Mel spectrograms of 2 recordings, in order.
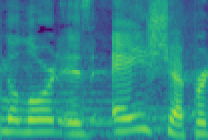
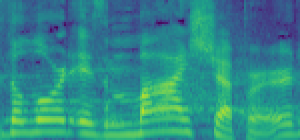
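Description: First: Said in the usual way. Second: Slow, leaning hard on "my" in "The Lord is my shepherd"; preacher to congregation, slowly pressing on "my"; stress on my. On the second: Shown as a demonstration. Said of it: "Do you see that there?".

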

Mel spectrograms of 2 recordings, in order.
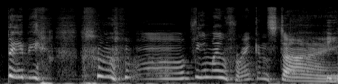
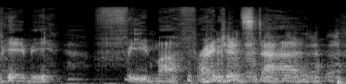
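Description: First: A laughing, corrected Joaquin Phoenix line; Joaquin Phoenix impression. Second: Terrible Joaquin Phoenix impression. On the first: Friend correcting a bad impression, laughing Joaquin Phoenix voice. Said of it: "It's more like". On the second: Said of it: "That's a terrible impression of Joaquin Phoenix".

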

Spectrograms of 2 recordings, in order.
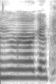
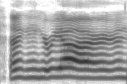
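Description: First: Softer, deflated here we are again; softer resigned mutter; weary aside. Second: Louder mock-theatrical here we are; mock-grand resignation, louder; resigned announcement. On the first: Retold or imitated. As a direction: drop it under your breath as a weary afterthought. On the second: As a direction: announce your doom with a grand sigh. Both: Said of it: "And I'm like".

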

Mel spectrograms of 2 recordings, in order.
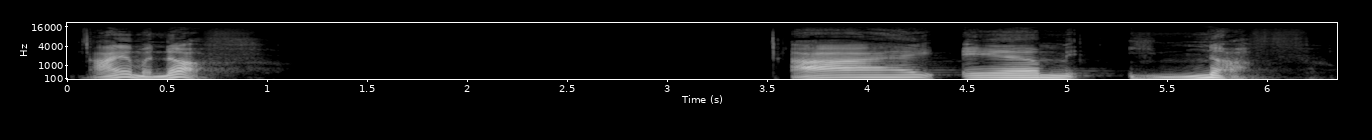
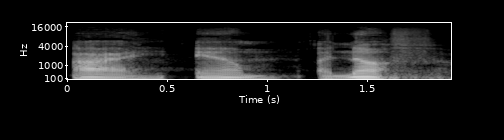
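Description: First: Higher and stretched out, with energy; energetic affirmation. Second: Calm affirmation. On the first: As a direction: put some energy into the affirmation. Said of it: "use a little energy now". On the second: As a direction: say it slowly and calmly to yourself. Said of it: "And simply repeat after me". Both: Shown as a demonstration.

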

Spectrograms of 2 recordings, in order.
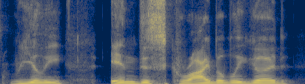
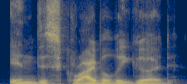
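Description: First: Louder, drawn-out disbelieving echo; incredulous questioning. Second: Said in the usual way. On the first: Acted. Customer doubts the chicken place's motto, incredulous. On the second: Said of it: "their motto is".

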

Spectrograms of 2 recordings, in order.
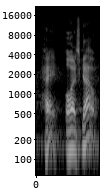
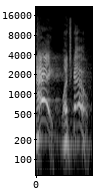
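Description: First: Casual friendly call; relaxed, lower "Hey, let's go"; inviting. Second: Higher, louder "Hey, let's go"; much louder pushy "Hey, let's go"; barking order. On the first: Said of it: "more like". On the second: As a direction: bark it as a demand. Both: Retold or imitated.

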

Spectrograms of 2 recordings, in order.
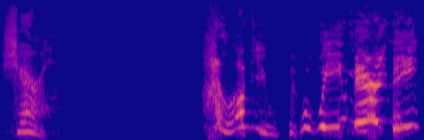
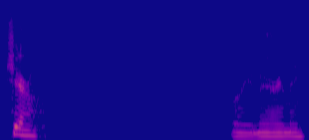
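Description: First: High, loud, building impassioned proposal; intense pleading. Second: Low, quiet, deadpan proposal; no intensity. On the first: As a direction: propose with all your heart, ending very high. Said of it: "Folks, it makes a difference". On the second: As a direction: propose as if you barely care. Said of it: "the intensity of your request makes a difference". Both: Acted.

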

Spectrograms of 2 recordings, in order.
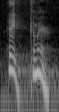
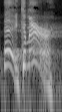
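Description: First: Gentle, quiet hey come here; hushed friendly beckon; soft call. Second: High, loud commanding hey come here; loud demanding call; sharp loud call. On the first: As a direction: call a friend over softly. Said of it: "there's a little different than saying that". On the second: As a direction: bark a summons across the room. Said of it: "you hear the difference in those two things". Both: Shown as a demonstration.

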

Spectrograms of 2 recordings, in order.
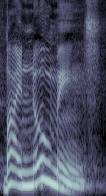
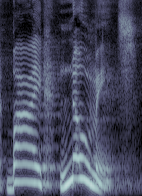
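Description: First: Slow "By no means" with "no" hit hard; a touch of outrage on "no"; stress on NO. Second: Slower, with "no" pushed up high; mock-indignant "By no means"; outraged refusal. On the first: Preacher voicing Paul's outrage to the church, slow and emphatic. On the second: Preacher acting Paul's outraged answer, higher and slower. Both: Shown as a demonstration. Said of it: "It carries a sense of outrage".

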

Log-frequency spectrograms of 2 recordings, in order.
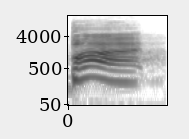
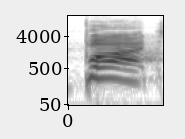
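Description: First: Loud, punchy BUT; shouted but again. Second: Loud, punchy BUT; shouted but. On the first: Preacher leading the congregation's shout, loud. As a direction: call "But" out with the crowd. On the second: Preacher rousing the crowd to shout, loud. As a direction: bark "But" out to the room. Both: Shown as a demonstration. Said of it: "someone shout".

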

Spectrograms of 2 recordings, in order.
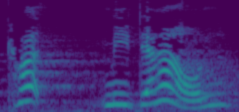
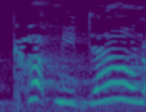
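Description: First: Said in the usual way. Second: Higher and louder, fearful echo of cut me down; frightened repeat. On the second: A narrator's reading. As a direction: repeat it in rising alarm. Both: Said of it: "A trembling fear shook Bamboo".

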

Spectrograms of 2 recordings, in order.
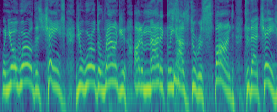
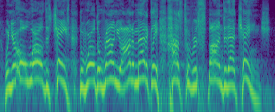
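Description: First: Said in the usual way. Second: Raised, forceful repeat of the line; mock angry preaching. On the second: Pastor repeating the line to the congregation, mock angry. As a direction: hit it hard like you're mad, then laugh it off. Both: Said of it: "Sounds like I'm all angry".

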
